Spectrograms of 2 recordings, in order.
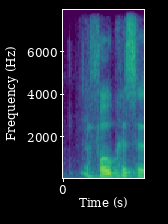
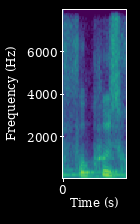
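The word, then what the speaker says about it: focus: شما فرض کنید یه فایل صوتی گوش میدید، طرف تو جملهش از فوکس استفاده میکنه، شما این رو فوکوس خوندید، عملا چیزی به اسم فوکس رو میشنوید،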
